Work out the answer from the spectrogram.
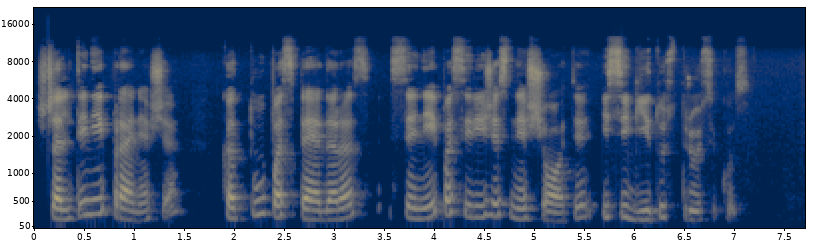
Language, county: Lithuanian, Vilnius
